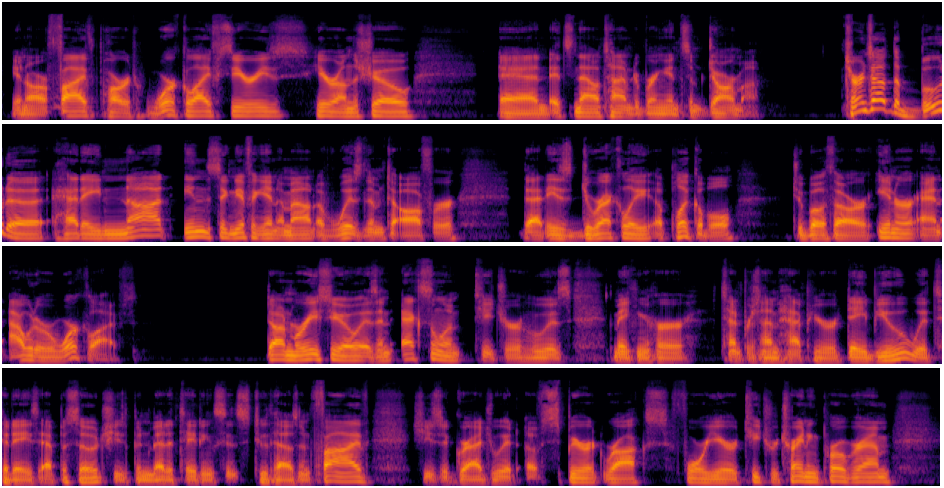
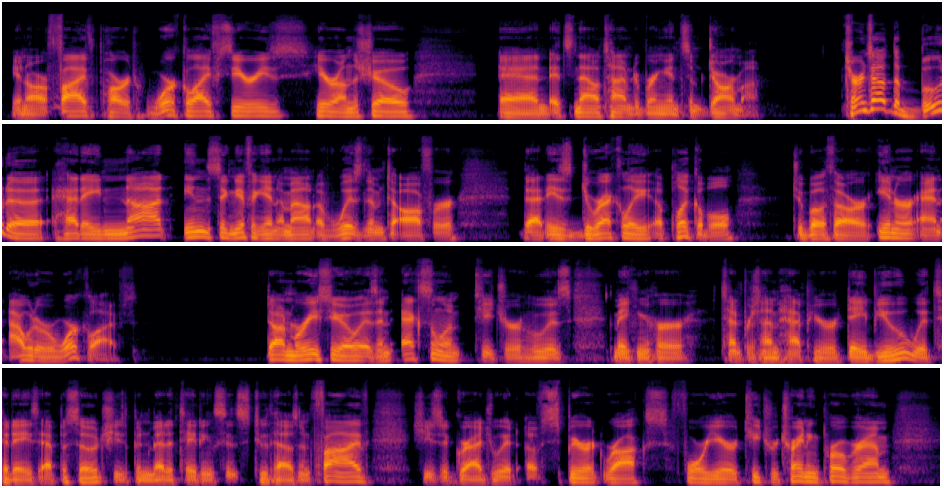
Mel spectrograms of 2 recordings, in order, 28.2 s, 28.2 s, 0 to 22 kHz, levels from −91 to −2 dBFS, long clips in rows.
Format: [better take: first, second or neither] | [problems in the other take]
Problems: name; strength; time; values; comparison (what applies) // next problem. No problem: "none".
neither | none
